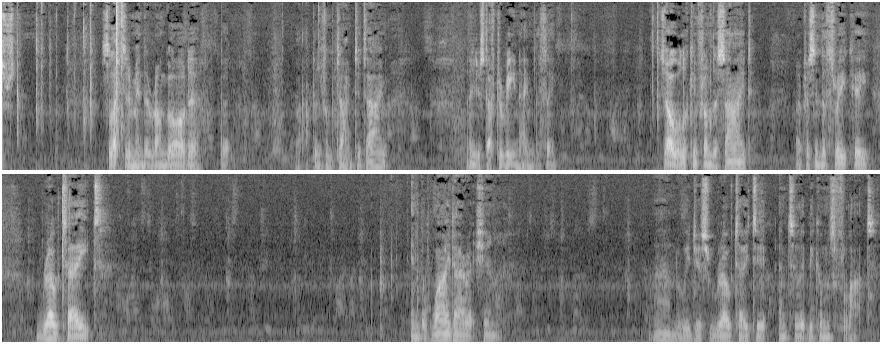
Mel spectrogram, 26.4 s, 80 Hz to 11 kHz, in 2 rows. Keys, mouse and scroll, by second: 0.0-2.7 typing, 4.6 click, 5.4-5.7 scroll up 4, 5.7-6.4 typing, 5.7 scroll down 5, 8.3 middle click, 9.6 middle click, 9.6-10.4 typing, 13.8 r, 19.2 y.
